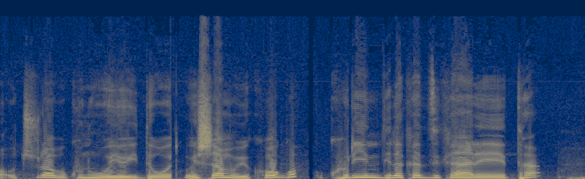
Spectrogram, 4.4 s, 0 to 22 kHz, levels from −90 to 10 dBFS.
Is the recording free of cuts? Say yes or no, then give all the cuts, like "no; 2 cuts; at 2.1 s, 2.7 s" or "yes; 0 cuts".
no; 2 cuts; at 1.3 s, 2.4 s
